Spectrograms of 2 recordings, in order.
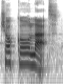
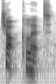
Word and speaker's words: chocolate: so it sounds like chocolate so you can see that it actually only has two syllables and that the sounds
